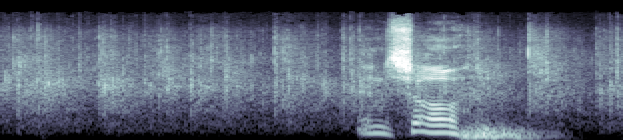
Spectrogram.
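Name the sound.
audience clapping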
